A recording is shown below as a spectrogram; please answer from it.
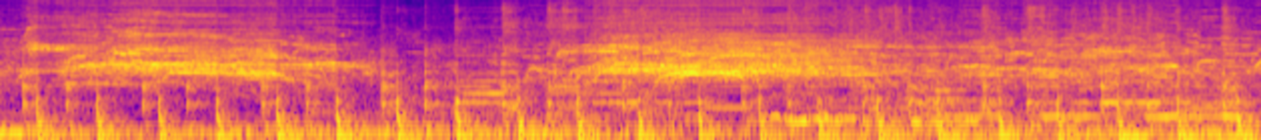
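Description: Live band music at a concert with a steady beat, recorded loud from inside the crowd, with crowd noise underneath.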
